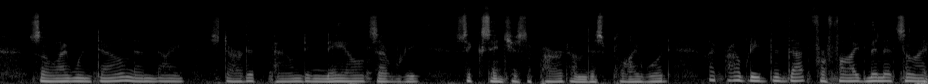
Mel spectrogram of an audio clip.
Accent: Charlottetown, Prince Edward Island, Canada; also born or lived in Cape Breton / Antigonish; I'm from Charlottetown. I got here kind of a long way around, from way up in Cape Breton and Inganish Beach, and then to Antigonish, Nova Scotia, where I studied at St. Vex for 4 years.

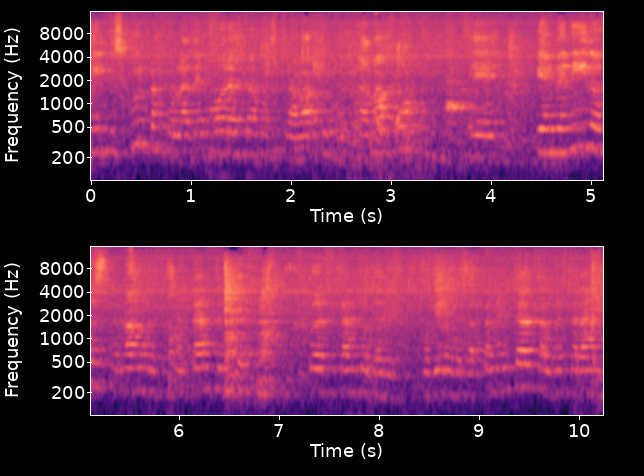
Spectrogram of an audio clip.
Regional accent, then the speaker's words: Bolivia; yo pienso que como ciudadana boliviana y como padre de familia que somos

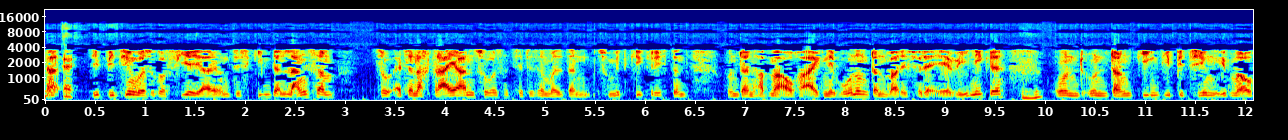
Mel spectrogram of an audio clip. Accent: Bavaria, Germany; ich komme ja aus Bayern, wie man es selbst schon gehört hat.

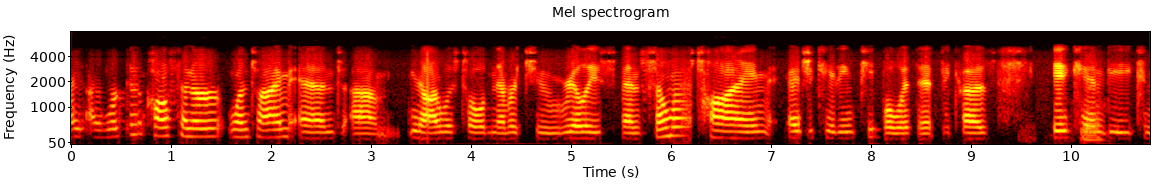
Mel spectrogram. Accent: Utah, United States; I'm from Utah.

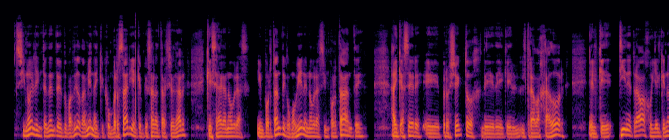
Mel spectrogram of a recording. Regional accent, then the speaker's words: Santa Fe, Argentina; moved away; Entonces yo cuando vine en el 2003, soy de Santa Fe, vine en el 2003

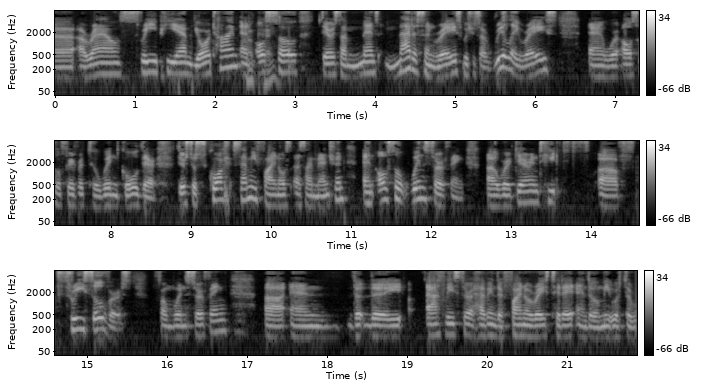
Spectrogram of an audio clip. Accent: Hong Kong; I grew up in the Hong Kong 80s, and there used to be a lot of lounges in Tsim Sha Tsui East. In fact, my dad used to own one, and I sort of grew up in that environment.

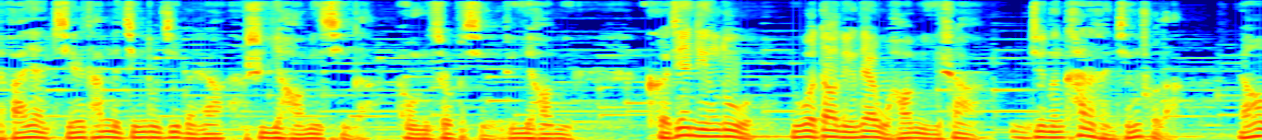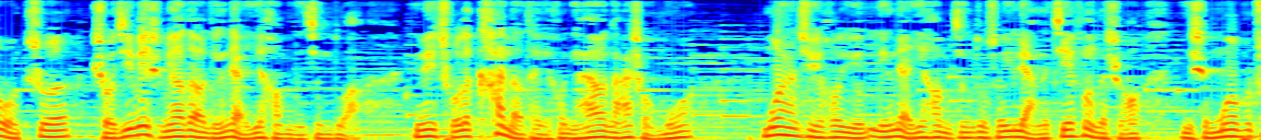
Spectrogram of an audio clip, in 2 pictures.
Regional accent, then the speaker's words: China; 其实是我们中国人也有匠人精神。

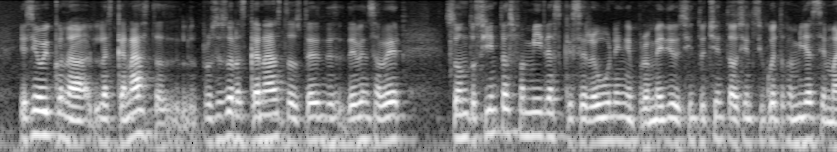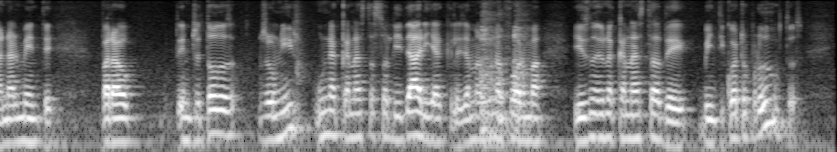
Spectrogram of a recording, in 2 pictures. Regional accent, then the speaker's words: Quito, Pichincha, Ecuador; yo soy del sur de Quito, y yo más bien he venido del sur de Quito construyendo todo un discurso

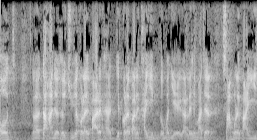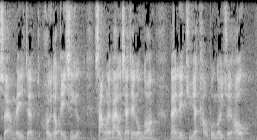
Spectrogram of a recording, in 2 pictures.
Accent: Taichung, Taiwan; 即係我台中人梗係話台中好啦

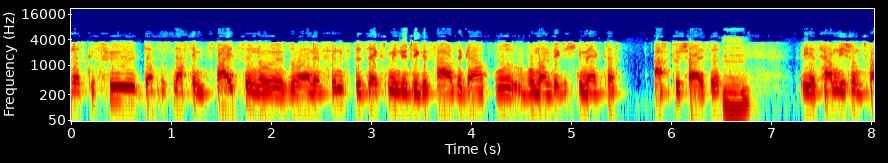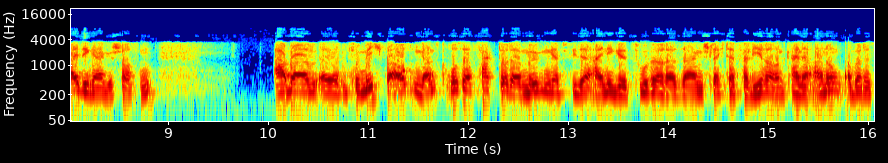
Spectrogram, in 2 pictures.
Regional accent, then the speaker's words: Germany; Sicherlich haben wir als Deutsche alle ein schweres Erbe zu tragen.

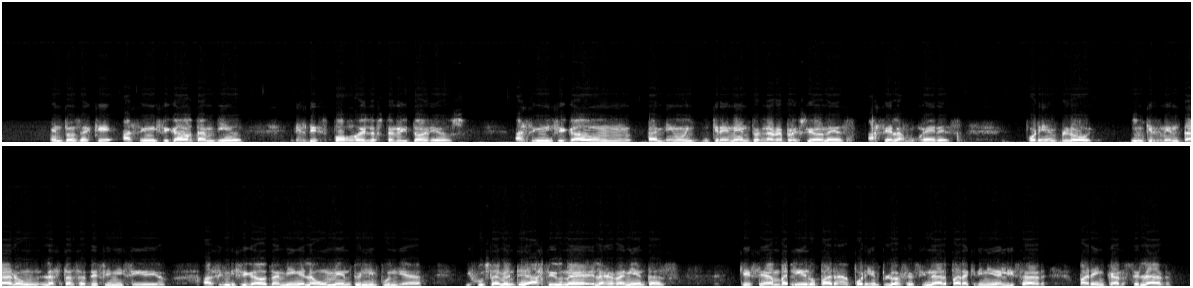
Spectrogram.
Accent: Honduras; nosotros, como hondureños y como parte de movimientos sociales de Honduras

